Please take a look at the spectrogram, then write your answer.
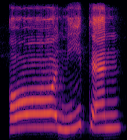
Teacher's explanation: قاف پلس الف دونوں ہیوی ہوں گے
